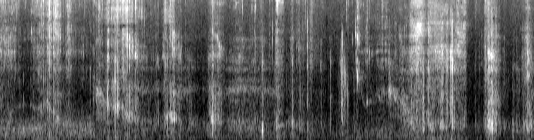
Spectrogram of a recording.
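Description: Close-miked biting and chewing of crunchy food, a series of irregular crunches.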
